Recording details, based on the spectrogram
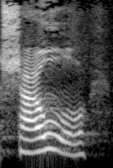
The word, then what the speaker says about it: Shaul: Remember that word Shaul, that's how it's pronounced.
